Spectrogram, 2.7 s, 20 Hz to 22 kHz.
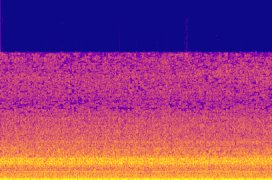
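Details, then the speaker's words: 2009 Toyota Land Cruiser GXR 1GR V6, puffing on the left side of the engine at idle: steady low hum with a breathy hiss; owner unsure whether the leak is at the exhaust manifold face or lower down. "فراح اشغل الموتر حتى تكون الصوره واضحه في صوت تفتفه من هنا او من اسفل اسفل المصاري انا من وجه القزوز"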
